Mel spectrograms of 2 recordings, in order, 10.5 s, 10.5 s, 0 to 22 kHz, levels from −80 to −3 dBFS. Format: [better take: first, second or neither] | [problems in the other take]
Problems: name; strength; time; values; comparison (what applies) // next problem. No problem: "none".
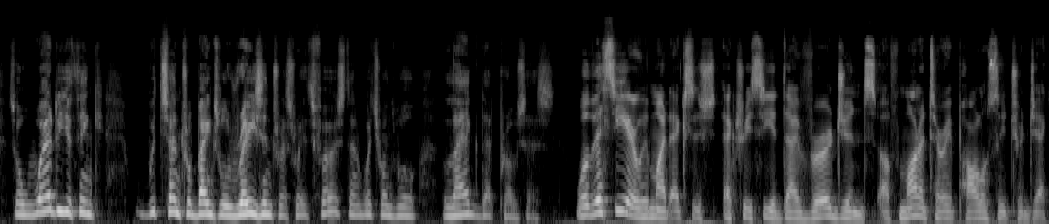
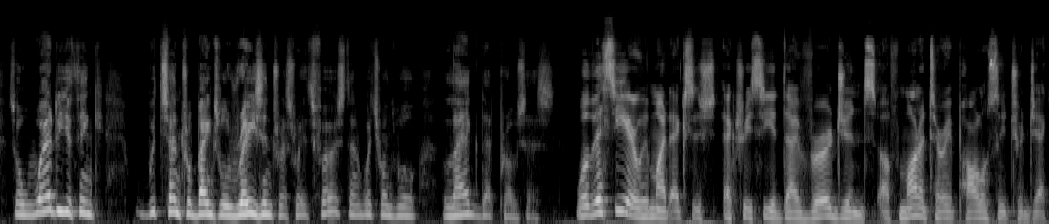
neither | none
